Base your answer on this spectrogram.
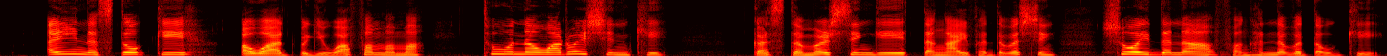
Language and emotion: Manipuri, happy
